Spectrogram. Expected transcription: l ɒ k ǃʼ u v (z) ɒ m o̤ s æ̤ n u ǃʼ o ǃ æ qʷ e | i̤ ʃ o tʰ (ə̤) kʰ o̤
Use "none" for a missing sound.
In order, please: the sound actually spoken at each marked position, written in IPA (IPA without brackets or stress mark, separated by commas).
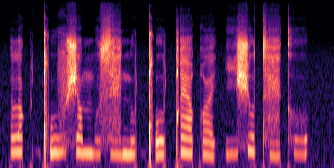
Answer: ʃ, æ̤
